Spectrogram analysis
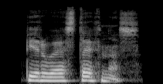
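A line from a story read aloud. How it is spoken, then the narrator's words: Hoarse, half-commanding. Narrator (Russian): Хриплым голосом не то попросил, не то приказал Марк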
